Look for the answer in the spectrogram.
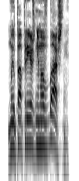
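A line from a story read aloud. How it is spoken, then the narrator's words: Exclaiming. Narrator (Russian): воскликнул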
